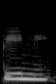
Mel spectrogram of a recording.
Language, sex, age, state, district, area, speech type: Odia, female, 18-30, Odisha, Kendrapara, urban, read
